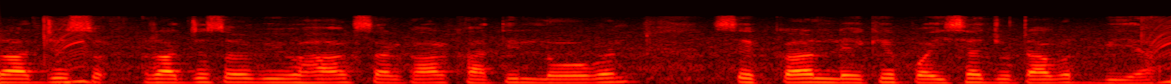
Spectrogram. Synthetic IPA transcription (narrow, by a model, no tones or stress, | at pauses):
ɾaːd͡ʒjəsəbbjɪwɦaːɡsɐɾkaːɾkʰaːt̪iloːɡən | sekəɾleːkepɐɪsad͡ʒʊʈaːwət̪̚bijaː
